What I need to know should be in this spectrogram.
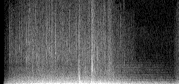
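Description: A torch fire crackles and roars softly.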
